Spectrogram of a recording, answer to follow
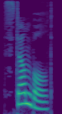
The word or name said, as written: stumbled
